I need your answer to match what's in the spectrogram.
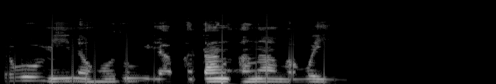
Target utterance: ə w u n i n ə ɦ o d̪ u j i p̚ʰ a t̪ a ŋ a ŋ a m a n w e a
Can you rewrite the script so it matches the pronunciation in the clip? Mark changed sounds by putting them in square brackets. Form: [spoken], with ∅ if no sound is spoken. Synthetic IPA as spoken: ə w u [m] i n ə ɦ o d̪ u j [a] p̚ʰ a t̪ a ŋ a ŋ a m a [∅] w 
